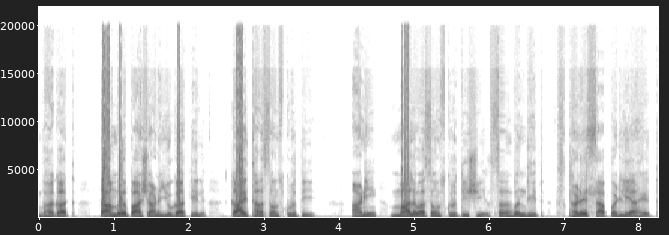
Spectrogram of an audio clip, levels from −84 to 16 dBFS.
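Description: It's a speech clip with harsh integer overflow cracks at 0.85–1.10 s, 1.85–1.87 s, 2.63–2.71 s (right before "संस्कृती आणि") and 4.83–4.92 s (right after "संस्कृती आणि"). Peaks only about 1 to 3 dB over the limit wrap to the opposite sign instead of clipping. Short concealed packet loss leaves brief smears at 5.67–5.71 s and 6.45–6.49 s, where about 20 ms each went missing, patched over with about 13 ms and 21 ms of fill. A burst of packet loss at 6.15–6.23 s drops about 60 ms, filled with a fading continuation before the audio jumps ahead.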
